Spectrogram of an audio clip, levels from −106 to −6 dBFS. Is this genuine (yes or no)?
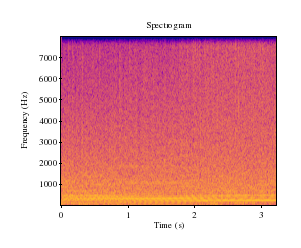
yes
